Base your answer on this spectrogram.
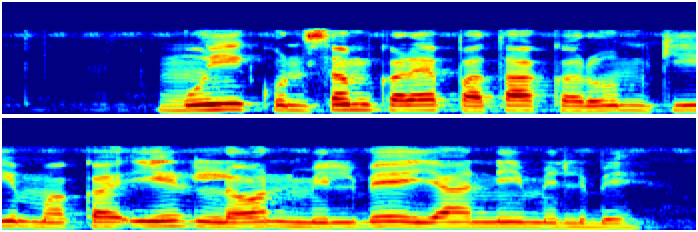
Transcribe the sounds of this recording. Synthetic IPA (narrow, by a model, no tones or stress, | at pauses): muikʊnsəmkəɽeːpɐt̪akəɾuːmkimɐkəiːɾlɔːnmɪlbeːjaːnimɪlbeː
